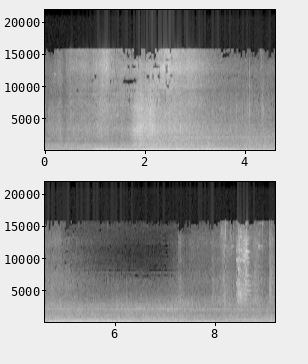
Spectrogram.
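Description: A deep, shimmering magical whoosh swells up and slowly fades.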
